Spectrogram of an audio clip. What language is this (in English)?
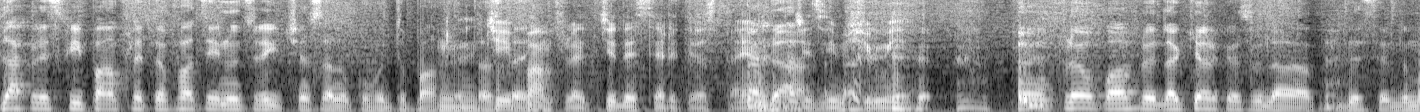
Romanian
